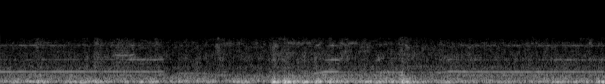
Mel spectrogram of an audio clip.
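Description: Road and engine rumble inside a moving car's cabin, swelling briefly about three seconds in. A thin, held pitched tone with a few small steps in pitch runs over the rumble.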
